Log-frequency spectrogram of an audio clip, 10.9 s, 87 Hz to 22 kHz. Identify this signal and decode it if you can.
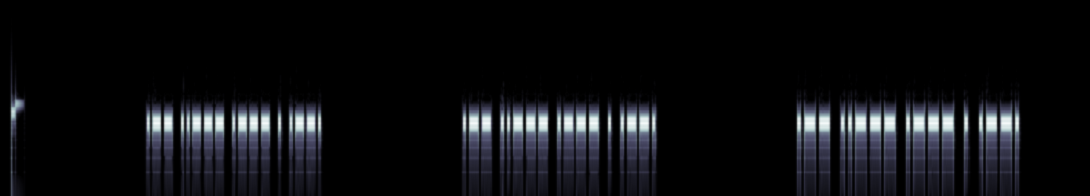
Morse code, heard as a keyed tone, about 32 wpm, 700 Hz. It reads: W2JEP W2JEP W2JEP
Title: Speed Racing - USA 1x3 Call Signs 28wpm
